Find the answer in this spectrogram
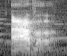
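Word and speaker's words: Éabha: you're very close okay it's a father yeah father father so it's ava ava yeah ava ava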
